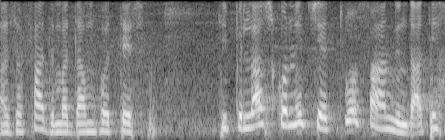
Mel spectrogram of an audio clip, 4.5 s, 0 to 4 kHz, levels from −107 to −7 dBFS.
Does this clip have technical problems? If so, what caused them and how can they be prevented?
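No, this clip has no technical problems, so there is nothing to prevent.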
